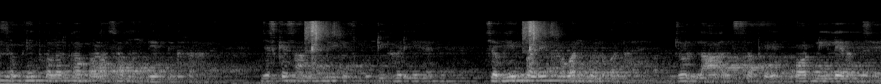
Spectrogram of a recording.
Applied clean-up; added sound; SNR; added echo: none; Rattle (instrument); -1 dB; reverberation time 2.8 s.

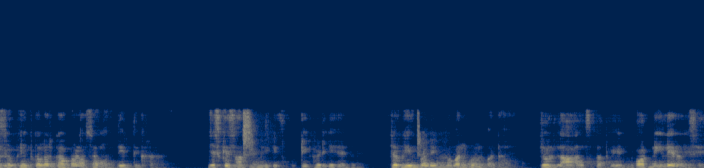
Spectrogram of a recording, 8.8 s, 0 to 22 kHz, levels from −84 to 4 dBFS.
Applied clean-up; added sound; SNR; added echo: neural mask model DeepFilterNet 3.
